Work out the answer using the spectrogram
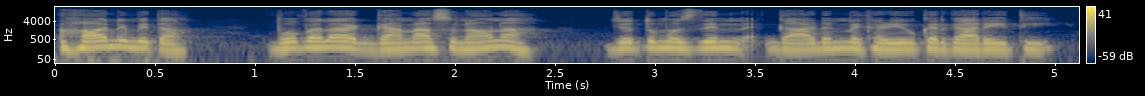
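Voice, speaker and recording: A woman's voice: on the low side, fairly even intonation, moderate pace, a little mellow, pitched below the performer's own voice, close to an everyday voice. A woman voicing an impatient young husband in a cartoon story, coaxing at times and exasperated at others. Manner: exasperated, complaining.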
